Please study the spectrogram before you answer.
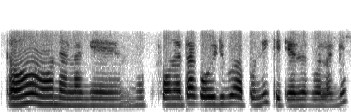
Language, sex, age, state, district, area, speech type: Assamese, female, 18-30, Assam, Dibrugarh, rural, conversation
